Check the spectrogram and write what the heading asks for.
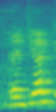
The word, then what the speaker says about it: Rudyard: Rudyard, we should not use the pronunciation of Rudyard.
